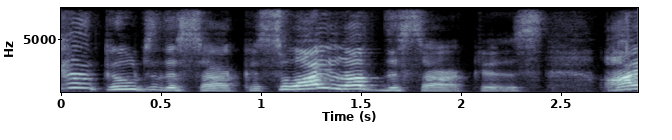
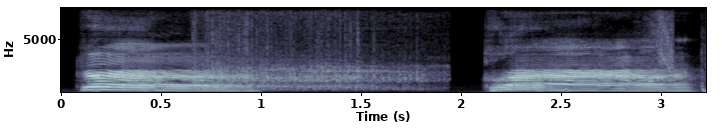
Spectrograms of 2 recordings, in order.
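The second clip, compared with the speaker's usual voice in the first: tiger growl; 4 semitones lower than usual. Acted.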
